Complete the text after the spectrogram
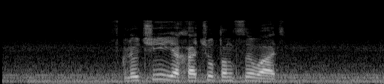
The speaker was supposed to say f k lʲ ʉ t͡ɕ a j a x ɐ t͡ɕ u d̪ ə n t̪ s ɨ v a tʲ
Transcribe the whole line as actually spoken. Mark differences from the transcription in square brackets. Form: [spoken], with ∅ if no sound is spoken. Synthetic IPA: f k lʲ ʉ t͡ɕ [i] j a x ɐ t͡ɕ u [t̪] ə n t̪ s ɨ v a tʲ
